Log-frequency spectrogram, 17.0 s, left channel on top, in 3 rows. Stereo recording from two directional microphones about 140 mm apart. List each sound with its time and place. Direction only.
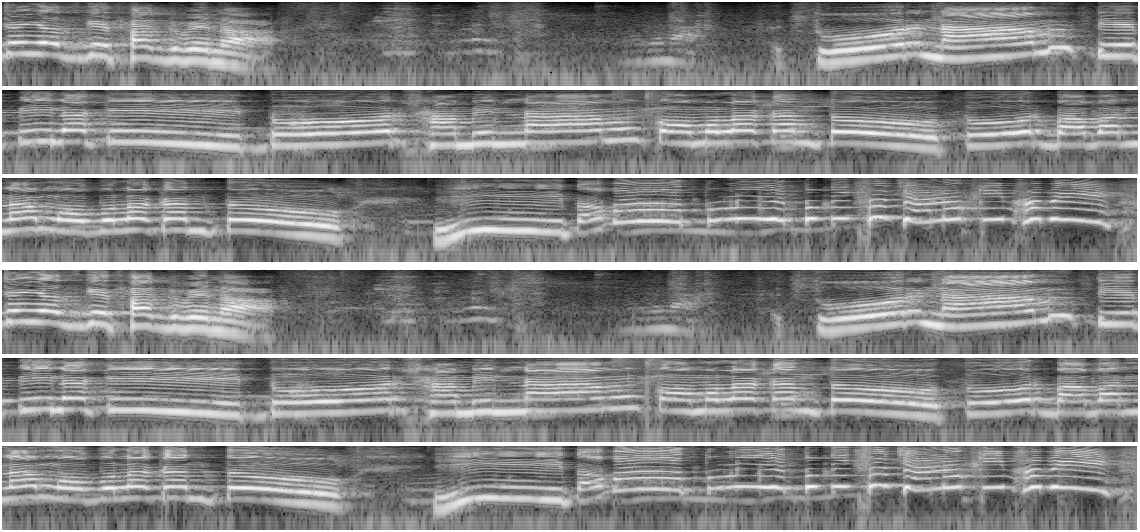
0.0 s a man's voice: 40° right (ahead or behind)
4.1 s a child's voice: 90° left; by 8.2 s 40° left (ahead or behind)
8.3 s child singing: 40° left (ahead or behind)
8.7 s a child's voice: 35° left (ahead or behind); by 16.9 s 50° left (ahead or behind)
